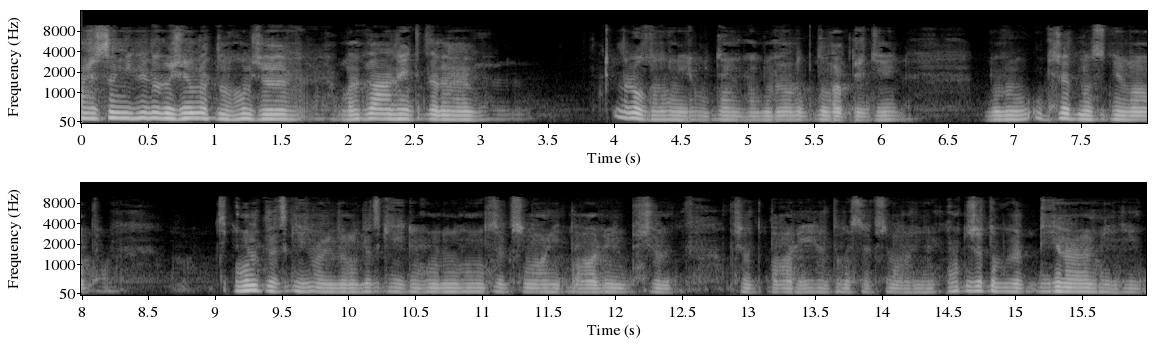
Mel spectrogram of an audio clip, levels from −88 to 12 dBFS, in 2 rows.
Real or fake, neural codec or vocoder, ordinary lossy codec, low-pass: fake; autoencoder, 22.05 kHz, a latent of 192 numbers a frame, VITS, trained on one speaker; MP3, 48 kbps; 9.9 kHz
